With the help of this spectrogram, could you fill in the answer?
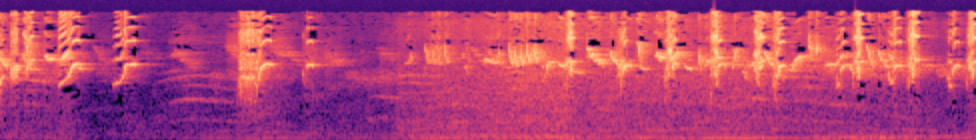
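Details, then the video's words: Male Javan myna singing energetically in the morning, a full fill-in tutor song: quick high chirps and slurred whistles in bursts, a near-silent pause, then a dense run of sharp clicking notes over faint low rumble. "Masteran Jalak Kebo Pagi Hari Jalak Kebo Jantan Gacor Full isian"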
